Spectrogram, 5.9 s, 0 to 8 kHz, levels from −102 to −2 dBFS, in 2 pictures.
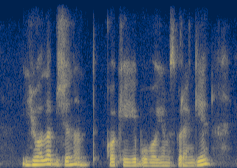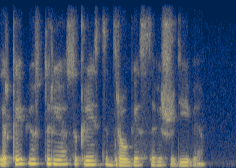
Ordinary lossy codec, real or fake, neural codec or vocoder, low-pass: Opus, 24 kbps; real; none; 7.2 kHz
